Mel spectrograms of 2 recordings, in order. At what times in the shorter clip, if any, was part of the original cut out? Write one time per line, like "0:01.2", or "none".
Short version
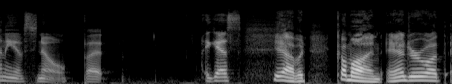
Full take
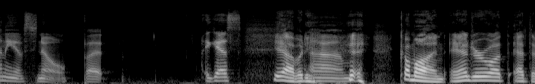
0:03.0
